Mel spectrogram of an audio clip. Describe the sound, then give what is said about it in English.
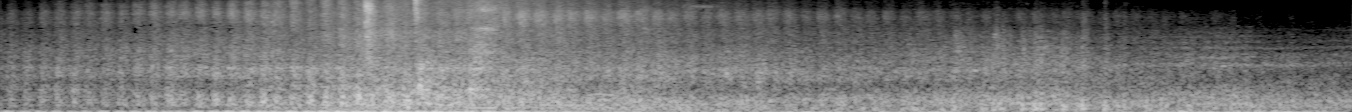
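The steam locomotive Flying Scotsman hauls the Cathedral Express passenger train past on the Surrey Hills line between Guildford and Redhill, wheels clattering rhythmically over the rails, swelling loudest early on before settling into a steady, continuing roar as the carriages roll by. “Flying Scotsman, hauled the Cathedral Express along the Surrey Hills line between Guildford and Redhill on its circular tour from London to Victoria on Wednesday.”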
